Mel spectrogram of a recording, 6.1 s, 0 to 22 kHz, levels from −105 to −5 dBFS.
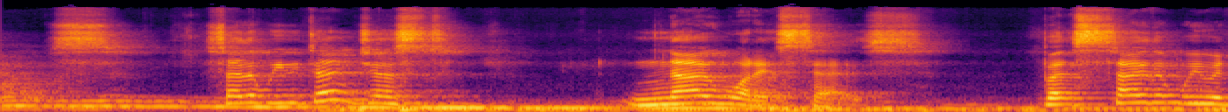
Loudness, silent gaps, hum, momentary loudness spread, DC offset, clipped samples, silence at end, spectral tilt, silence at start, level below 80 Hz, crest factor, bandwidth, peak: -17 LUFS; none; none; 15 LU; under 0.1%; under 0.1%; 0 s; -3 dB/octave; 0 s; -32 dBFS; 18 dB; 17.5 kHz; 0 dBFS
